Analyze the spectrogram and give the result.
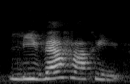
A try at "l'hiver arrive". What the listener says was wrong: Très bien, très bien.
